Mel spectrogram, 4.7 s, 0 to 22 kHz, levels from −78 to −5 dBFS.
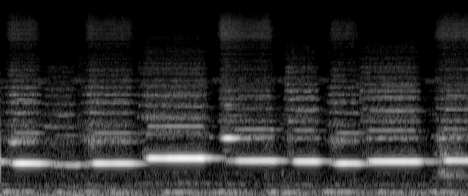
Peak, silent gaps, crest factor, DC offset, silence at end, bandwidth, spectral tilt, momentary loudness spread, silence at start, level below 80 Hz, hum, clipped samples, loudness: -6 dBFS; none; 10 dB; under 0.1%; 0 s; 14.5 kHz; -4.5 dB/octave; 9 LU; 0 s; -48 dBFS; none; under 0.1%; -18 LUFS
